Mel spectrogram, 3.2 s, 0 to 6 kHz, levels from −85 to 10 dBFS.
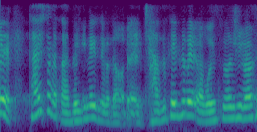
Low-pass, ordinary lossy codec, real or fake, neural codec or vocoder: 5.4 kHz; none; fake; codec, 16 kHz, 1 kbps, FreqCodec, smaller model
